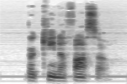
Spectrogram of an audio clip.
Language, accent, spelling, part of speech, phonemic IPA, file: English, US, Burkina Faso, proper noun, /bəɹˈkiːnə ˈfɑsoʊ/, En-us-Burkina Faso.ogg
- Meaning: A country in West Africa, formerly Upper Volta. Official name: Burkina Faso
